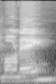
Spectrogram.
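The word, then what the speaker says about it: Monat: to this company called Monet or Monet I don't know how to say that Monet is how you say it guys they're like oh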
